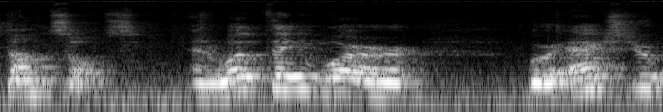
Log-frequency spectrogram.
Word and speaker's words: studding sails: And my favorite here is Victory had what we call studding sails, pronounced stunsails.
